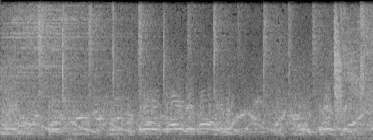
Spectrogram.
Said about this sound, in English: The pursuing sergeant's siren moves traffic to the right, but the suspect again slices up the breakdown lane.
